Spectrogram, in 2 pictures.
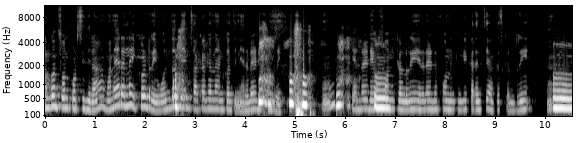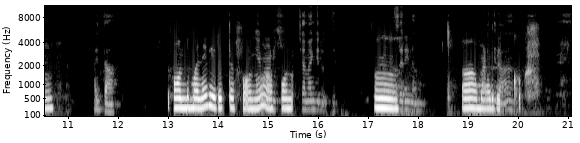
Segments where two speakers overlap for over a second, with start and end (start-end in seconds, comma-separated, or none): none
